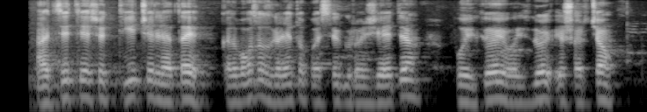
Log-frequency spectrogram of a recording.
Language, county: Lithuanian, Kaunas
